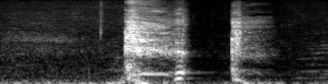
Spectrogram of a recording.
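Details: Brief cough during a prank on friends: two short, sharp bursts in quick succession, one stronger than the other.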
